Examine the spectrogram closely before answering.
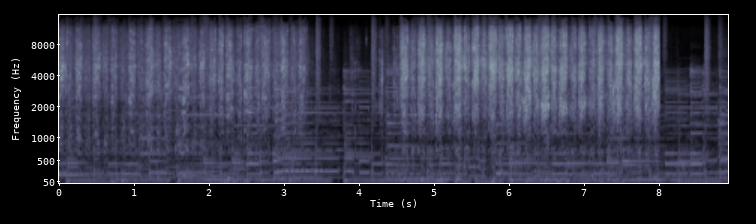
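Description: An onion grated on a handheld grater with metal blades in a green plastic frame, in quick rasping strokes, with a short break near the middle, stopping about a second before the end. Background music plays underneath.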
